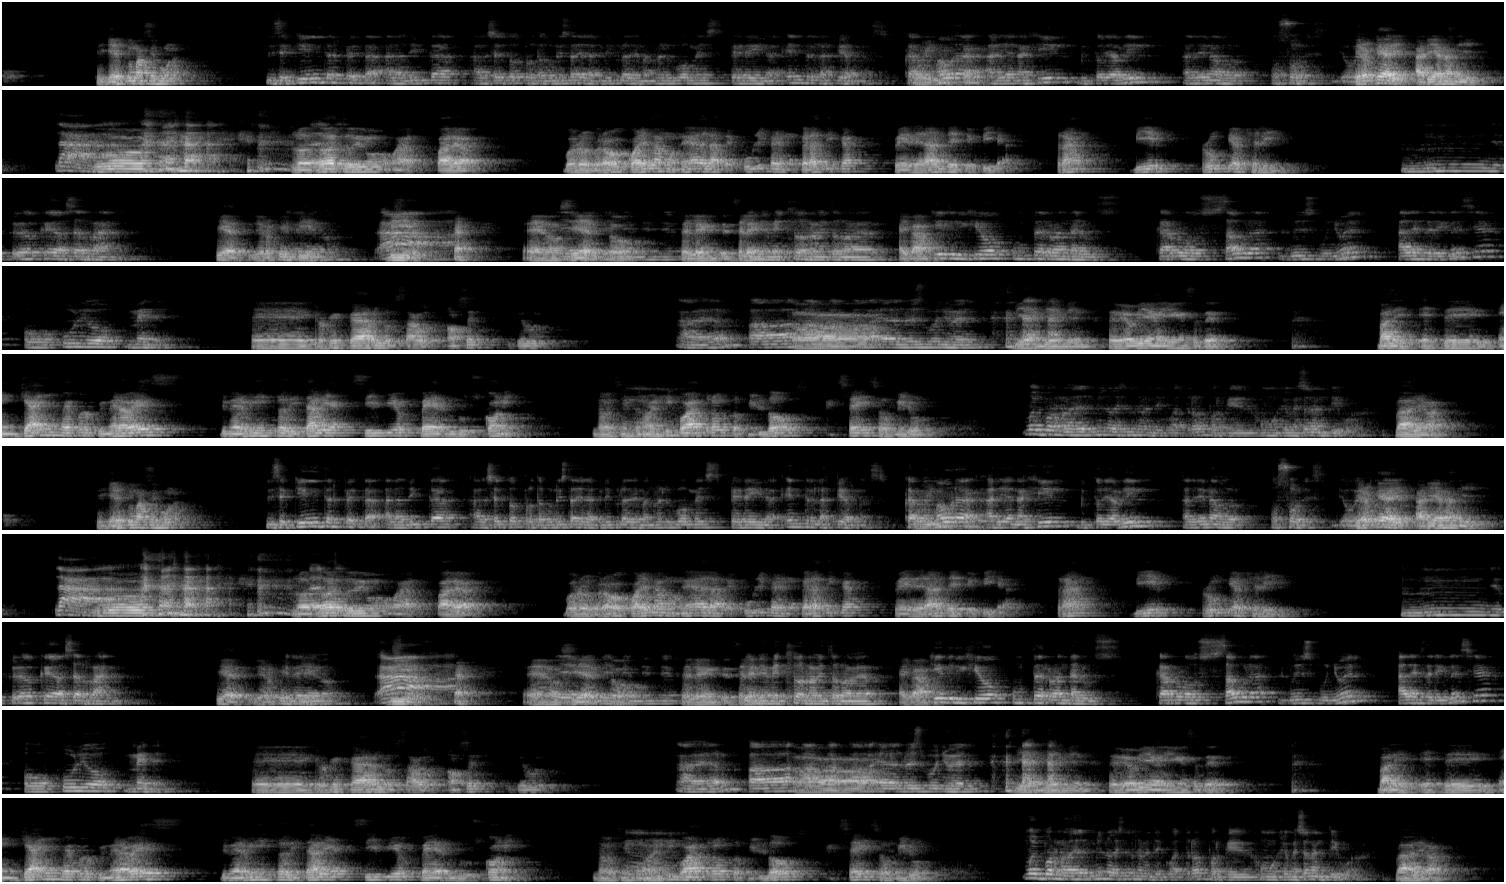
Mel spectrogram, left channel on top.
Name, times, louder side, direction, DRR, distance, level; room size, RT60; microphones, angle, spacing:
voice 1, 0.9-1.8 9.1-9.8 13.5-14.7 15.9-16.9 17.9-19.7 20.6-23.5 23.9-25.0 25.6-25.9 26.3-26.7 27.0-27.8 32.2-33.1 33.9-34.1 35.3-36.4 36.8-37.9 39.0-39.3 47.6-49.8 50.2-50.4 53.0-53.9 55.1-57.2 58.8-61.6 62.3-65.2 66.0-68.0 68.6-69.3 74.0-74.4, left 2 dB, 55° left, -2 dB, 0.4 m, -22 dB
voice 2, 2.6-8.8 9.0-11.5 11.8-12.4 12.7-14.1 15.5-17.2 17.5-18.5 29.0-31.4 32.9-33.5 33.8-34.6 35.5-36.8 37.4-38.9 39.3-41.1 41.6-43.7 44.0-45.0 45.3-46.9 51.8-55.6 58.0-58.1 66.3-67.1 69.0-69.1 69.6-69.7 70.3-73.7, right 2 dB, 60° right, 3 dB, 0.4 m, -28 dB
2.9 x 2.0 x 2.7 m, 0.72 s
head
